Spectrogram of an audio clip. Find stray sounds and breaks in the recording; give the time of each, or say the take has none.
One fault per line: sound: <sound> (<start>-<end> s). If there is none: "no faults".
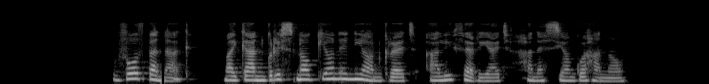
sound: dropout (1.6-1.6 s)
